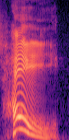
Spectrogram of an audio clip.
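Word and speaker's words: hey (ה): It's hey. H-E-I. So you just go, hey. That's how you pronounce it.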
